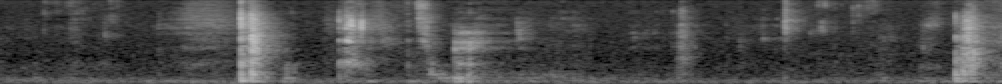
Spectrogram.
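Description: A man eating noodles close to the microphone: a few short, wet chewing and mouth sounds, the loudest about a second in and another near the end.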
